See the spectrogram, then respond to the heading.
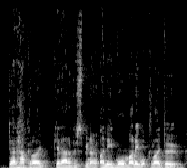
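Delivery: plain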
